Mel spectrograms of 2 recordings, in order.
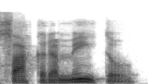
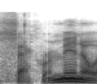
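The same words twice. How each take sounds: First: The name is said with Brazilian Portuguese sounds. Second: The name is said with American English sounds.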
